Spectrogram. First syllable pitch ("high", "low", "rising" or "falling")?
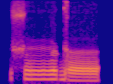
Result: high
